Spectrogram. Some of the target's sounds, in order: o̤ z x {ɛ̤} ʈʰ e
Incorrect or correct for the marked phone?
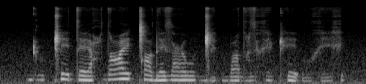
correct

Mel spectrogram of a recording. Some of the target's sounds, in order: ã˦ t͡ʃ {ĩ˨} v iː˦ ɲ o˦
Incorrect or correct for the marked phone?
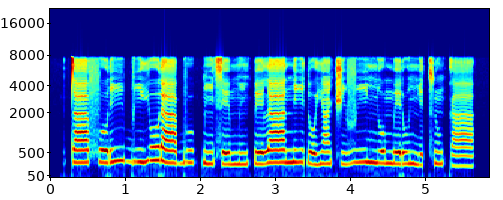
incorrect: i˨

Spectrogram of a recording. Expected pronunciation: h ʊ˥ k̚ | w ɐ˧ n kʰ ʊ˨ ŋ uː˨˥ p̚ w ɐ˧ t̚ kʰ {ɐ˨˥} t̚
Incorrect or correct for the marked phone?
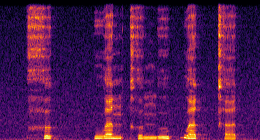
correct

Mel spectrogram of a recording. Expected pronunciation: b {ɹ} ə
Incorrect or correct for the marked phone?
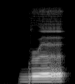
correct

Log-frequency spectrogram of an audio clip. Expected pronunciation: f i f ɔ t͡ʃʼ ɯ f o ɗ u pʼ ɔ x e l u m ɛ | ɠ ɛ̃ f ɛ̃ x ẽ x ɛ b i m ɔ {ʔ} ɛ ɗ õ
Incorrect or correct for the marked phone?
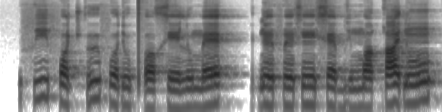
incorrect: q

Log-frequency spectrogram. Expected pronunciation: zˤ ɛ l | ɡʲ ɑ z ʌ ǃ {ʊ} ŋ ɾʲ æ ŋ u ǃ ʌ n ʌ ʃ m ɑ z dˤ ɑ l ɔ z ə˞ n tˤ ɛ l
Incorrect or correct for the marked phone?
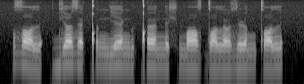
correct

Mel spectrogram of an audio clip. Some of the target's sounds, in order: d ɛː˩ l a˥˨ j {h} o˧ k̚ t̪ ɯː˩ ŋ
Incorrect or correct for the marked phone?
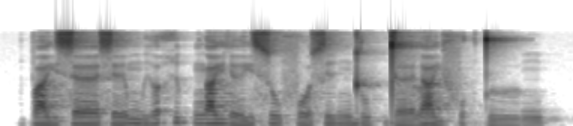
incorrect: f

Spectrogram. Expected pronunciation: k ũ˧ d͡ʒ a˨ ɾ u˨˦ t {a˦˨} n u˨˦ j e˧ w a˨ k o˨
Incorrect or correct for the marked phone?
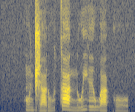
correct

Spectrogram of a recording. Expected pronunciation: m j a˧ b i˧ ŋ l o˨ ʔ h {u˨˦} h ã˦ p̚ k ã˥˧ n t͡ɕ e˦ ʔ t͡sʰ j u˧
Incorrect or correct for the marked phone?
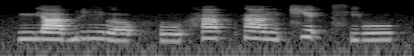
incorrect: u˨˩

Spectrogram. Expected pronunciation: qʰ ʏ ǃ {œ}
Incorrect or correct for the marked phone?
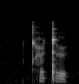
correct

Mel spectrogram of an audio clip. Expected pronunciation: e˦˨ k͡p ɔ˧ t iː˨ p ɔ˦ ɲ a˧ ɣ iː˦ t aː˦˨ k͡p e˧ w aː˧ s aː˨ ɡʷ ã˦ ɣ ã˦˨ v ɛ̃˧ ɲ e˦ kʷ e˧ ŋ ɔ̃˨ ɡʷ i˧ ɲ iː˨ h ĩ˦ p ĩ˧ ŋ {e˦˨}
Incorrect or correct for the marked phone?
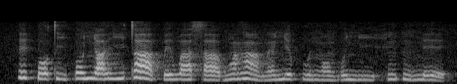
correct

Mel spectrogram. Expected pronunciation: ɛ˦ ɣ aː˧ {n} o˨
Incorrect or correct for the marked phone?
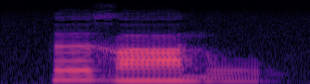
correct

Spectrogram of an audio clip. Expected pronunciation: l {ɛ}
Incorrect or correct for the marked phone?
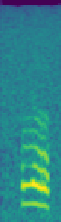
incorrect: ə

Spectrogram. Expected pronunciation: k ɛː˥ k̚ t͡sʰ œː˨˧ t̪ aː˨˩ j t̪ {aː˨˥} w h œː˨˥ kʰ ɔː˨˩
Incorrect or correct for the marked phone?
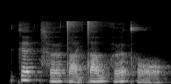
incorrect: aː˨˧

